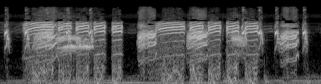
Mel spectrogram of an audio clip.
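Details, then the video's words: Frightened small birds calling at an owl, recorded as a lure: long runs of buzzy, rattling high chatter with a few short breaks, over a faint low hum. "Suara pikat burung kecil ribut takut melihat burung hantu"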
